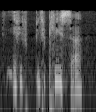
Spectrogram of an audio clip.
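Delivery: shy, timid, low, hushed half-whisper. Alice, ready to ask anyone for help, addresses the approaching rabbit in a low, timid voice. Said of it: "in a low, timid voice".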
